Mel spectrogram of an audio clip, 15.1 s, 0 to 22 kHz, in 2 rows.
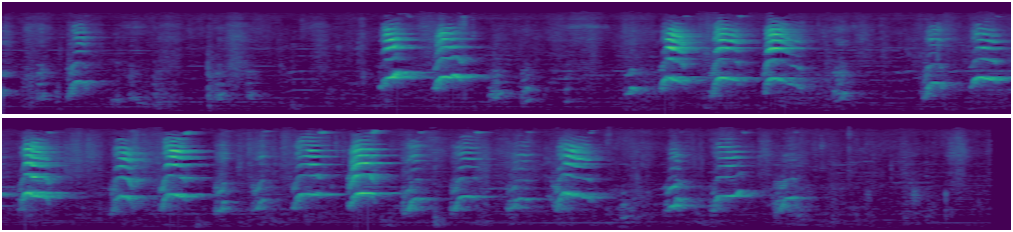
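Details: Two-week-old puppies from a litter of 13 born to Limit, whimpering in a rapid, uneven series of high, whiny yelps that rise and fall, growing louder midway, over a faint steady low hum.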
